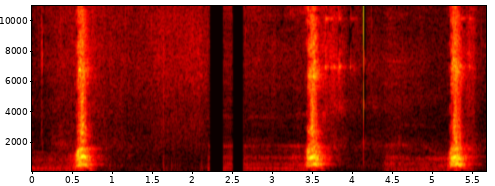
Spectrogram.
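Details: Darby, a pet dog stirred up by construction workers at new buildings, gives three loud sharp barks about two to three seconds apart, with low growling between them.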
